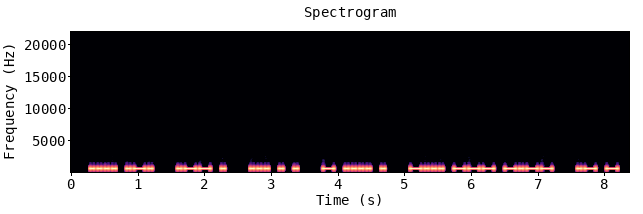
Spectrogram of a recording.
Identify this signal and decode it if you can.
Morse code, heard as a keyed tone, about 21 wpm, 700 Hz. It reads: HR WE SEE THE BOY AT
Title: Sentences from Top 300 Words and Abbreviations 22wpm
